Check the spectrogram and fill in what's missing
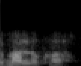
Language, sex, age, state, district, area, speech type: Assamese, female, 18-30, Assam, Majuli, urban, conversation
